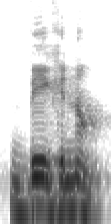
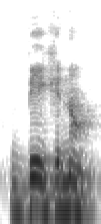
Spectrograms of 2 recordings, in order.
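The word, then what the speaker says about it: विघ्न: Fourth one, bighna, bighna. Notice how the half letter is pronounced in all of these with the syllable in front, okay?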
